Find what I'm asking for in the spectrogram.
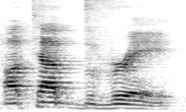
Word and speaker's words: Octabvre: It's spelled O-C-T-A-B-V-R-E. Octave-Vre. Octave pedal.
